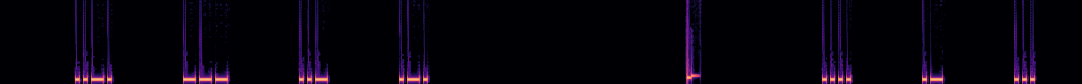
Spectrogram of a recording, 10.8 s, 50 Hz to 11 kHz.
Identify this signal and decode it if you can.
Morse code, heard as a keyed tone, about 30 wpm, spaced as for 10 wpm, 700 Hz. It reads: FOUR HAS
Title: 6x Character Spacing - Top 300 Words - 30wpm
